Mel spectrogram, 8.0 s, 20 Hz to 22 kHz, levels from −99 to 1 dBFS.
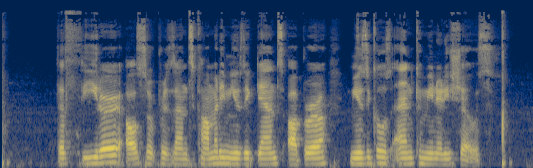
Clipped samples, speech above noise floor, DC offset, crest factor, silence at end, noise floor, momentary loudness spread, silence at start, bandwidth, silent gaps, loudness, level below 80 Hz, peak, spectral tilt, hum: under 0.1%; 42 dB; under 0.1%; 20 dB; 0.35 s; -63 dBFS; 12 LU; 0 s; 17 kHz; none; -21 LUFS; -58 dBFS; -2 dBFS; -4.5 dB/octave; none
